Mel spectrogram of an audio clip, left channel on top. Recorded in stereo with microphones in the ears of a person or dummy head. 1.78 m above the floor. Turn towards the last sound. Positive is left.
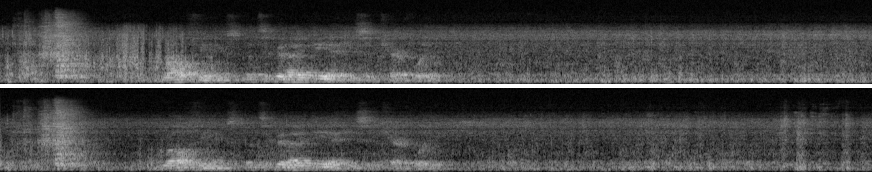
turn(degrees=45)  # may be behind; listen again after turning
